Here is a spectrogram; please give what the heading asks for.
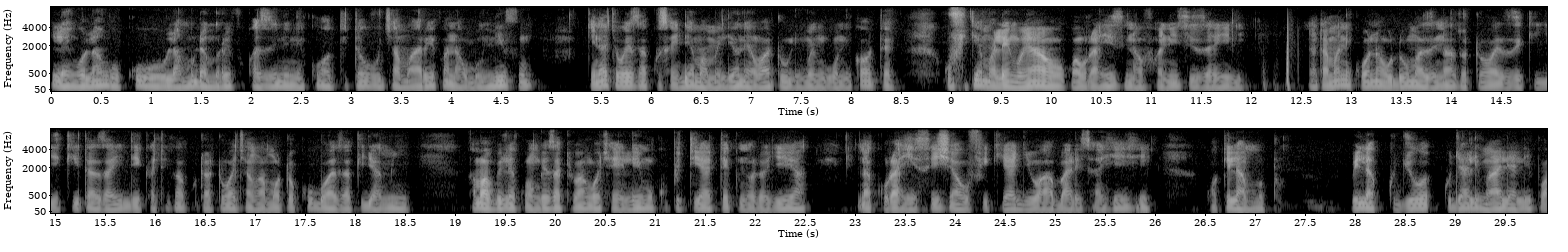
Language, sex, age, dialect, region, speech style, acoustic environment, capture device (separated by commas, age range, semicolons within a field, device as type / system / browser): Swahili, male, 18-24, Kenya - Nairobi Sheng-influenced, Kenya, relaxed; focused; happy, nature; silence, mobile / Linux / Chrome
